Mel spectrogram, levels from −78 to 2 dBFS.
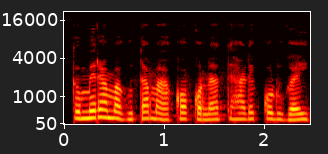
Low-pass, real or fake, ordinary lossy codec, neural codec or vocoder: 19.8 kHz; fake; MP3, 64 kbps; vocoder, 44.1 kHz, 128 mel bands every 512 samples, BigVGAN v2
